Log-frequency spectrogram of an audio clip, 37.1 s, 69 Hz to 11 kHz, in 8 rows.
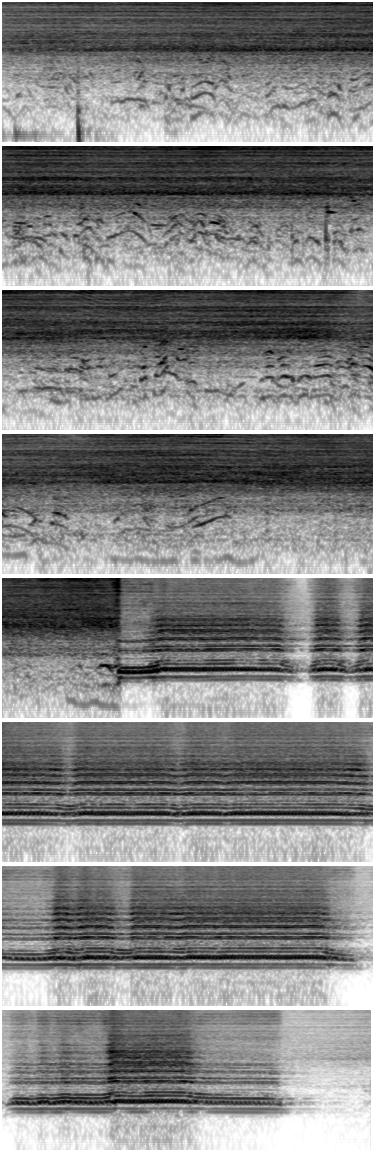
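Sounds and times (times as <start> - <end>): steam hissing: 0.0 - 37.0
steam whistle blast: 8.6 - 10.0, 19.5 - 36.2.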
